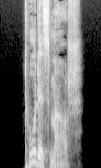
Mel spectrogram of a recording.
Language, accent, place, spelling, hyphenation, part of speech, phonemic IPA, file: German, Germany, Berlin, Todesmarsch, To‧des‧marsch, noun, /ˈtoːdəsˌmaʁʃ/, De-Todesmarsch.ogg
- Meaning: death march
